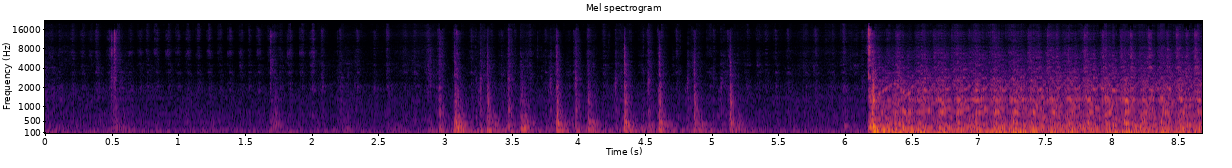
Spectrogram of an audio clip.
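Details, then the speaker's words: 1963 Jeep Gladiator with a probably near-dead battery after the key was left in the ignition. Quiet clicks, then about two seconds of uneven cranking that doesn't catch, then a loud rough flare: a hard start. "You gotta start up and stay cranked up because your battery's probably almost dead."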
